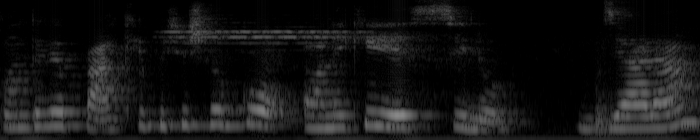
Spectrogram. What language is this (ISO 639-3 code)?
ben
